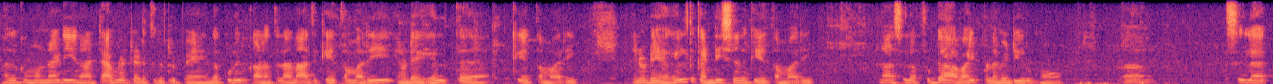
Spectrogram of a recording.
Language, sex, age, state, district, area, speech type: Tamil, female, 30-45, Tamil Nadu, Perambalur, rural, spontaneous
